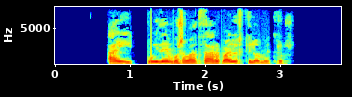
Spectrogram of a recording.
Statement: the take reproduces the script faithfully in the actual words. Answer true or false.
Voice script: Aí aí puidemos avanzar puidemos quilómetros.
false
